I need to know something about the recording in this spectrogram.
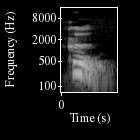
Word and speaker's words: Pu: And the word for joy is Pu, P-U. Pu in Vietnamese, yeah?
